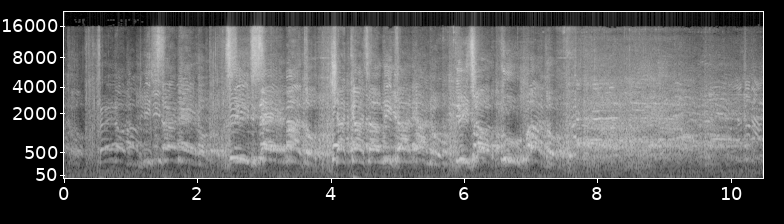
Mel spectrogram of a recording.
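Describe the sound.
A large crowd of fascist followers chants and shouts together in loud, rhythmic bursts, voices swelling and overlapping steadily for about ten seconds with sharp cheers punctuating the roar.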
